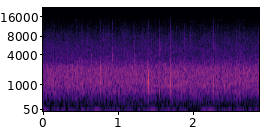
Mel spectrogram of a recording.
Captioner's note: applause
